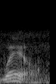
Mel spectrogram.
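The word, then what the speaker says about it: Wahl: It's not wall. It's whale. Whale clippers, man. Pronounced wall. They're German. It's German.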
